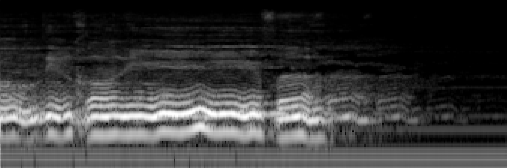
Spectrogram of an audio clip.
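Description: An elderly man chants in a long, wavering melodic voice through a microphone, with echo in a large hall.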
